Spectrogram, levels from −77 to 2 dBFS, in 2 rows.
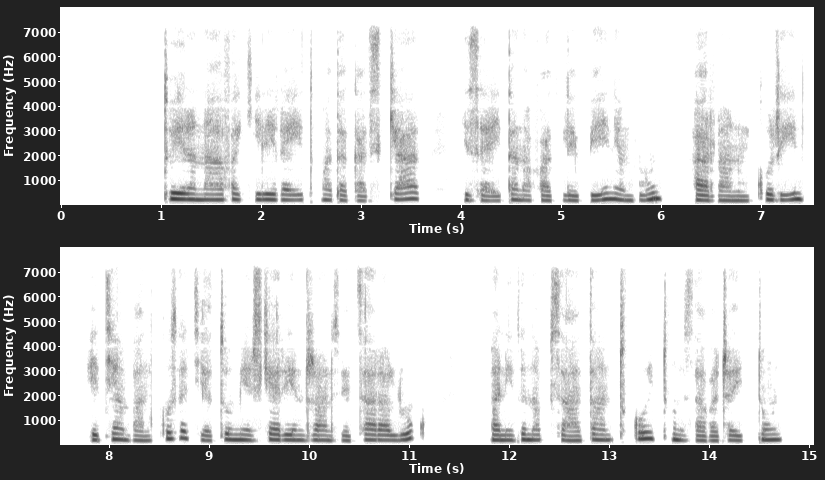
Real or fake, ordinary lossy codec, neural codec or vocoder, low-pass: real; MP3, 48 kbps; none; 7.2 kHz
